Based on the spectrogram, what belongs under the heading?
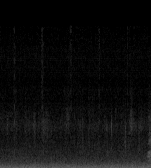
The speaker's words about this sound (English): I know it's raining out there. Everybody listen as we close things up. I know the things that distract us, but our generation is more important than that rain out there.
